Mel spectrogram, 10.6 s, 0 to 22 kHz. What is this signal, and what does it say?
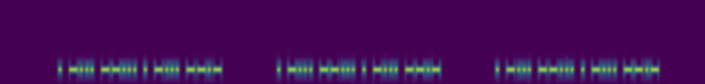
Morse code, heard as a keyed tone, about 30 wpm, 700 Hz. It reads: EB7EBQ EB7EBQ EB7EBQ
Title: DXCC-100 Call Signs - 6 Characters - Repeated 3x - 30wpm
